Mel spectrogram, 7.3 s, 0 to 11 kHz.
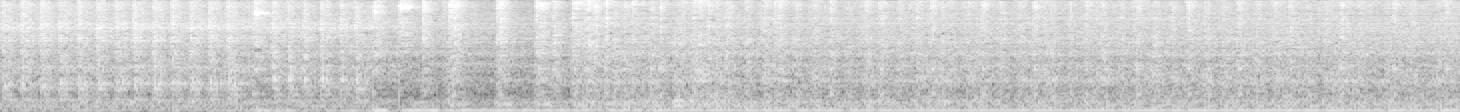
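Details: Datsun 521 with LS V8, first start after oil pan refit to fix low oil pressure: deep steady rumble settling into an even idle with no knocks or misses; runs healthy, partly masked by music.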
